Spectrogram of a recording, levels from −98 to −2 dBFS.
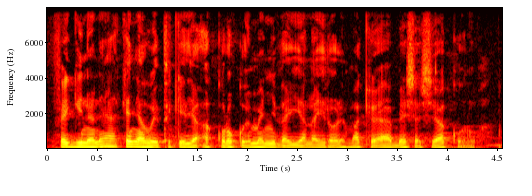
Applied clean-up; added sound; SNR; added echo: none; none; none; none.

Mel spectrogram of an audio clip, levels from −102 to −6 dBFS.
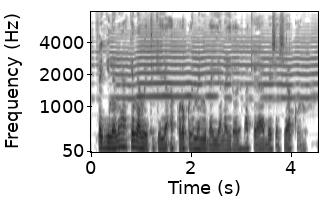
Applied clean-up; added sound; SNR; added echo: classical method Wiener filter.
